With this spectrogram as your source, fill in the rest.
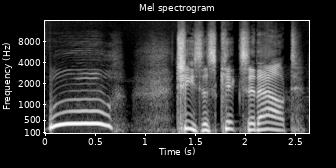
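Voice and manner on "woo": high loud preacher woo; loud excited woo; excited whoop. Real, not acted. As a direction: let out a joyful whoop.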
